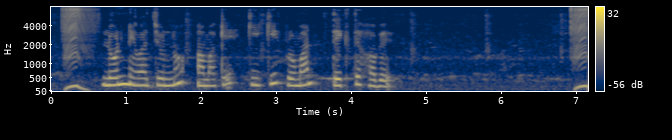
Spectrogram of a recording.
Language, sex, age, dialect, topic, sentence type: Bengali, female, 18-24, Jharkhandi, banking, statement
